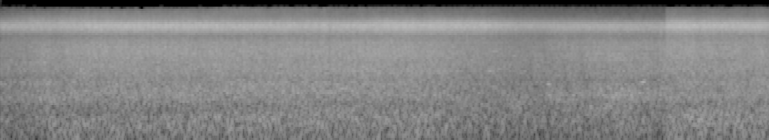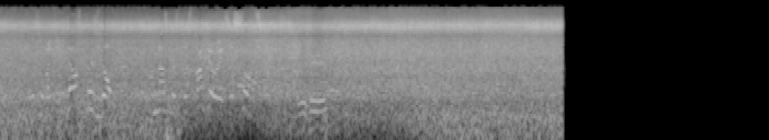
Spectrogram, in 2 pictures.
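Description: Ocean surf breaking and rushing over rocks, a loud steady roar of waves that stops abruptly near the end.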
